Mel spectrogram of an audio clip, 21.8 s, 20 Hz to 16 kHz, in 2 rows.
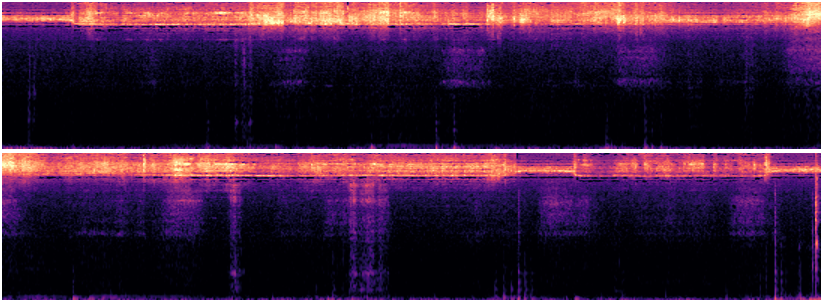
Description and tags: Electric (louder)
The sound of fingers on a plasma ball. Recorded on a Zoom H4n Pro (first attempts at home recordings).
buzz, buzzing, Electricity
